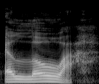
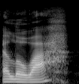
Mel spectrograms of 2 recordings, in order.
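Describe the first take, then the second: First: The stress is on the second syllable. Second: The stress is on the final syllable. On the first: The speaker calls it right. "but Eloah" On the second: The speaker calls it wrong.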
